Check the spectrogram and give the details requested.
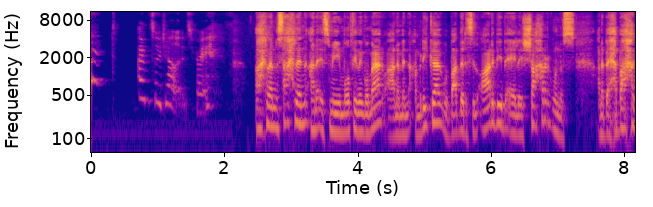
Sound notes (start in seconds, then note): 3.9 speaking Arabic really well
